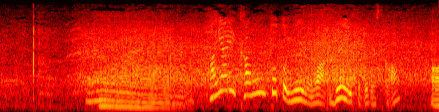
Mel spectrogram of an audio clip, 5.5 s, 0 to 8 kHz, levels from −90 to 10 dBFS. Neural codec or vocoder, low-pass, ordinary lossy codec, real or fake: vocoder, 22.05 kHz, 80 mel bands, WaveNeXt; 7.2 kHz; MP3, 32 kbps; fake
